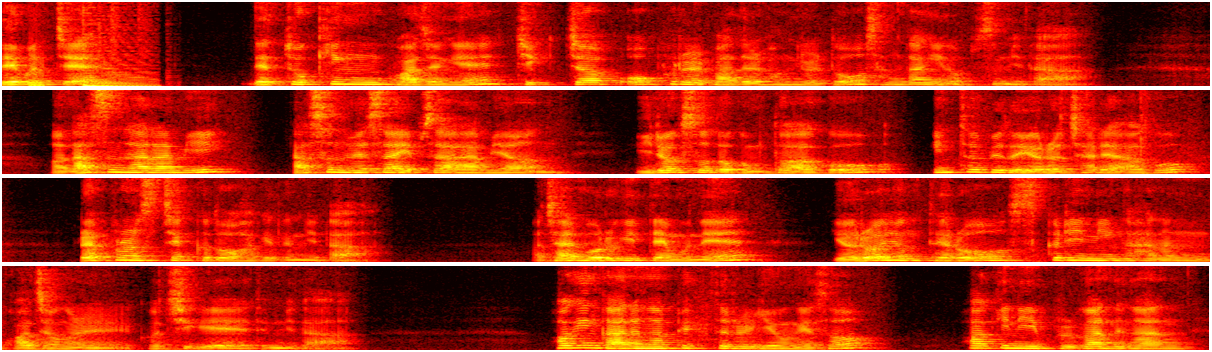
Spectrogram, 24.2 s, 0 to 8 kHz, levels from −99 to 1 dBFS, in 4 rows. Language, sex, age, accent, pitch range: Korean, male, 20-39, native, 135-190 Hz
